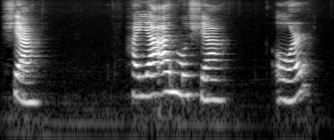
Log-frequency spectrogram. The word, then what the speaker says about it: siya: Hayaan mo siya (pronounced sha) Hayaan mo siya.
